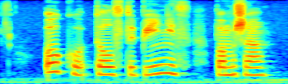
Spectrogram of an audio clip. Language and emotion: Russian, neutral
